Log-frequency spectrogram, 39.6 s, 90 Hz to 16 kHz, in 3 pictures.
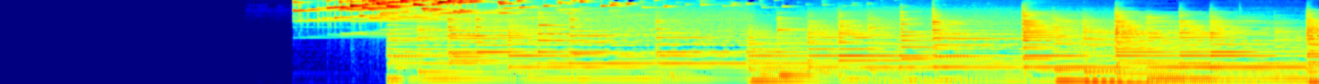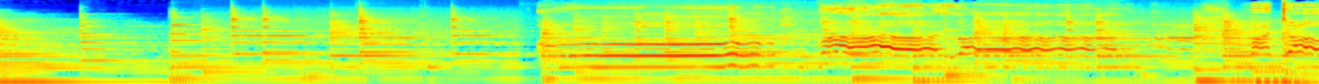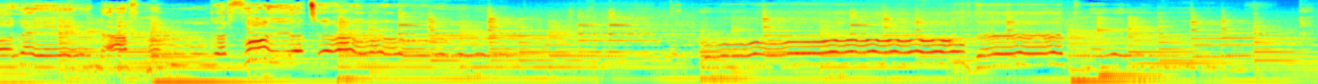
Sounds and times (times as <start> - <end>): Independent music: 3.0 - 39.5.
